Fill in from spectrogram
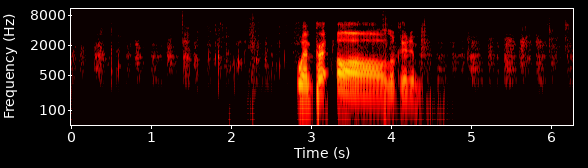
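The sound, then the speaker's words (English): A puppy pants loudly in a short, breathy, voiced burst of about a second and a half midway through, with quieter conversation continuing before and after. “Look at that face. It's my puppy.”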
